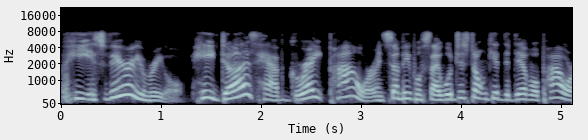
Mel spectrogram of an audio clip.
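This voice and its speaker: This woman's voice swings very widely in pitch. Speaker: author, speaker and church musician. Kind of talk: casual chat.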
